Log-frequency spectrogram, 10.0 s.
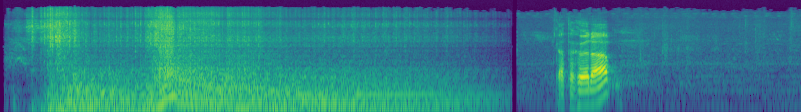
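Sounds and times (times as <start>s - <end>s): car engine rev: 0.4s - 6.4s
car engine idling: 0.7s - 6.4s.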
